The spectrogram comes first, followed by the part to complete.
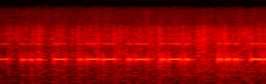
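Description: A radio signal tone beeping on and off in irregular short and long pulses over a hiss of static.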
